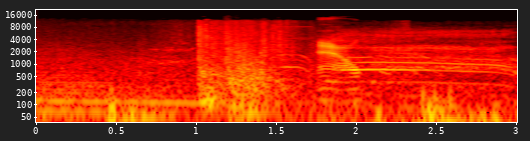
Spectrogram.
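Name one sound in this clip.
A motorbike crashes with a loud thud.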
